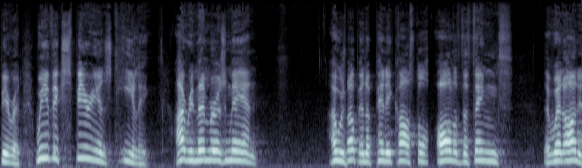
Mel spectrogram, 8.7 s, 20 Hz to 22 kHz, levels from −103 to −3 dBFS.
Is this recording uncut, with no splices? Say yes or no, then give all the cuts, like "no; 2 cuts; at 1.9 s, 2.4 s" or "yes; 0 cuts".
no; 4 cuts; at 2.4 s, 3.4 s, 5.2 s, 6.4 s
